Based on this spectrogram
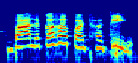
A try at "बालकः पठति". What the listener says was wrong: ती को दबाते नहीं है, पठति ऐसे नहीं बोलना है। सामान्य रूप से वैसे ही उच्चारण करना है जैसे पूर्व वर्णों का किया जा रहा है।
